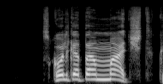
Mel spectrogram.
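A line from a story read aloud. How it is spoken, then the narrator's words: Shouted. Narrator (Russian): крикнул Тропинин вперед смотрящему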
